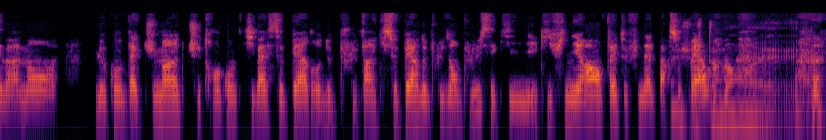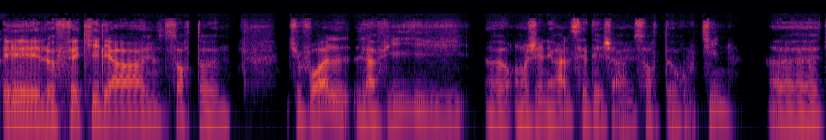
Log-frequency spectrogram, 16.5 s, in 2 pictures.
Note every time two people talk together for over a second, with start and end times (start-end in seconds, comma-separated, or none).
none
